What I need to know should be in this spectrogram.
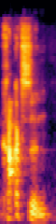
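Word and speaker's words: coxswain: is called the um the coxen and that is spelled Cox Swain which is also Cox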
